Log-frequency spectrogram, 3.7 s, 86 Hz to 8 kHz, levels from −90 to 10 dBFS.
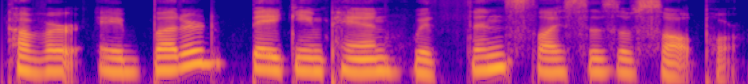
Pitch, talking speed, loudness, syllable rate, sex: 180 Hz, 175 wpm, -18 LUFS, 4.6 syllables/s, female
